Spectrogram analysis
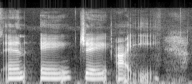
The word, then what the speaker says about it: Nige: Nige is Najie. Well, spell out your name too, because a lot of people spell it.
